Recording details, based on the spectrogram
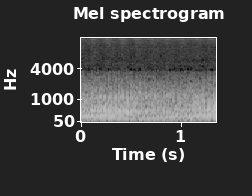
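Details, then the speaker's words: Paramotor two-stroke engine in flight, back after a long break, GoPro turned toward the engine: at about quarter throttle while descending, a steady mid-pitched drone with an uneven, fluttering burble. Rough part-throttle running of unknown cause. "It's not terrible, but that's at about quarter throttle, so I am descending, but at about quarter throttle I got that burble."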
